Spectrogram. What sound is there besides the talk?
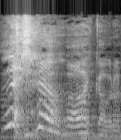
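sneeze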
